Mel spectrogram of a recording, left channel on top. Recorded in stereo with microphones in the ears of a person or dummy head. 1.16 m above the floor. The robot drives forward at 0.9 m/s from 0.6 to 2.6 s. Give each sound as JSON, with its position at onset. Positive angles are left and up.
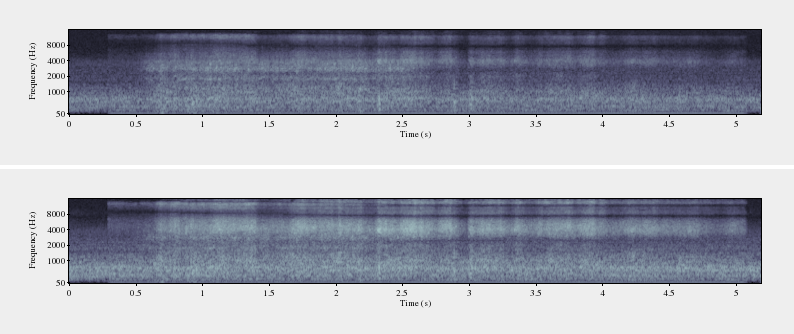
{"t": 0.3, "sound": "crumpling", "side_deg": -40}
